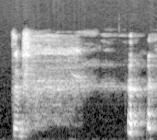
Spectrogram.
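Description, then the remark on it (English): A single sneeze bursts out with a sharp onset and a hissing, breathy tail that fades over about half a second, followed by two short, clipped vocal bursts. “Bless you.”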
